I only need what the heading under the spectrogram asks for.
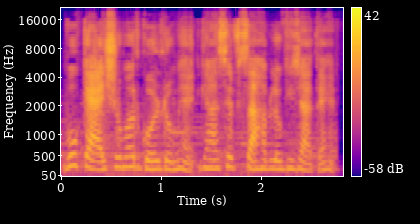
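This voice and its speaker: A woman's voice: mid-range voice, fast talker, darkish tone, faint music behind, natural voice. A woman playing a polite, deferential palace servant who explains things formally in a Hindi moral-story cartoon. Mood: calm, informative.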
